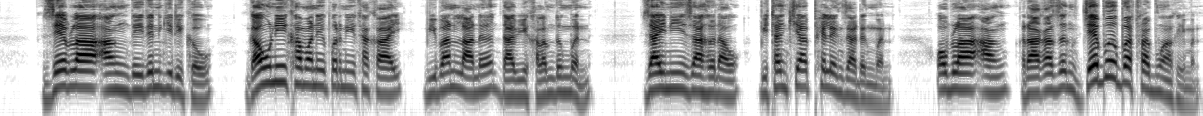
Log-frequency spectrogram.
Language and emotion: Bodo, angry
